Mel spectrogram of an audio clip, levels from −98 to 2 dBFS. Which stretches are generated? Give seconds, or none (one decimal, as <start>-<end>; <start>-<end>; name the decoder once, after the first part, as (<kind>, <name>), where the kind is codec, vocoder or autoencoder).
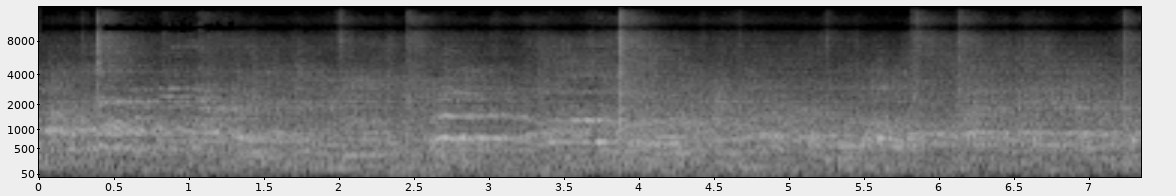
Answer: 0.0-0.4 (autoencoder, DAC-VAE); 1.3-7.4

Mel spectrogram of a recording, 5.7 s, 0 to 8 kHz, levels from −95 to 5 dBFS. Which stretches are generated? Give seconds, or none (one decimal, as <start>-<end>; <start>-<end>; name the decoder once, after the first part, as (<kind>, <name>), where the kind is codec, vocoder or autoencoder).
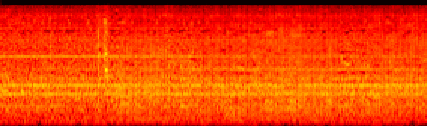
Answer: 1.6-2.2 (vocoder, Vocos); 2.7-4.5; 5.0-5.7

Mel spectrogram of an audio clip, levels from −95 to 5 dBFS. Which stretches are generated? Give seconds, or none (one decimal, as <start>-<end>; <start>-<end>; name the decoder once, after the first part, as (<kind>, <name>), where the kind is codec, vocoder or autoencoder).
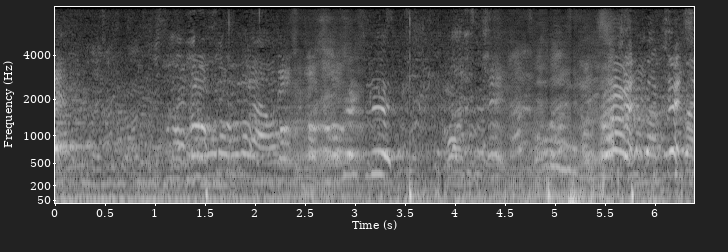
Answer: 2.3-3.1 (vocoder, Vocos); 4.4-5.6

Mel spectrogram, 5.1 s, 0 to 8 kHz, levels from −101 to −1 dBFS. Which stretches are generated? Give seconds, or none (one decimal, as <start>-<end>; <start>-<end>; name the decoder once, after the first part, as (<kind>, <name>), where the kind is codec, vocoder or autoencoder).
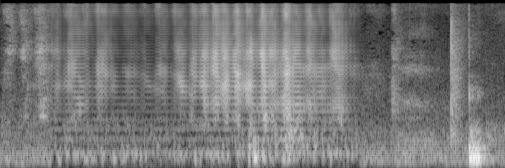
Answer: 0.5-3.6 (vocoder, Vocos)

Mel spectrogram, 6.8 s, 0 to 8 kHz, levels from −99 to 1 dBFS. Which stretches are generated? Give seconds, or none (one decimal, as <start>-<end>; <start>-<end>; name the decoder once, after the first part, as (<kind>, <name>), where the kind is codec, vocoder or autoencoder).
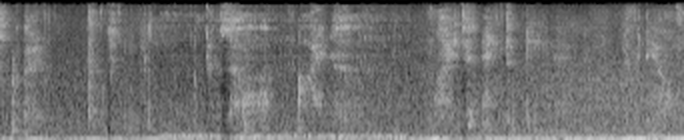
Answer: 1.6-4.1 (vocoder, HiFi-GAN)

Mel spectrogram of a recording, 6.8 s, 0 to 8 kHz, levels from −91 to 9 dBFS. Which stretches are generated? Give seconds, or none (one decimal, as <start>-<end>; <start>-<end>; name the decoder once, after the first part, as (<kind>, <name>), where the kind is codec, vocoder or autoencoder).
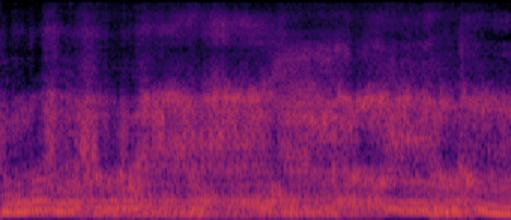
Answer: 1.0-5.1 (codec, ZipCodec); 5.7-6.3

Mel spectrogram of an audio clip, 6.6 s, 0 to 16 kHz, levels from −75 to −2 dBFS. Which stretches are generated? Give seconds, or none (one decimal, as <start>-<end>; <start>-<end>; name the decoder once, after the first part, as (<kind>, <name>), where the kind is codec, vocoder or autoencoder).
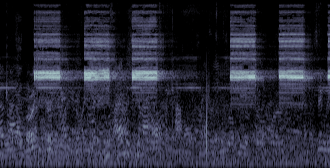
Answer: none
